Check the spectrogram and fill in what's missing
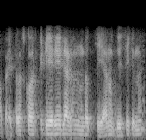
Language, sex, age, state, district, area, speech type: Malayalam, male, 60+, Kerala, Palakkad, rural, conversation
